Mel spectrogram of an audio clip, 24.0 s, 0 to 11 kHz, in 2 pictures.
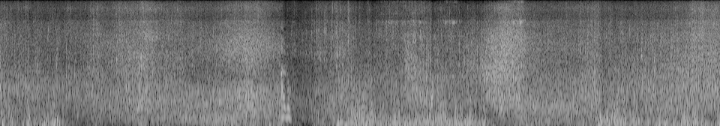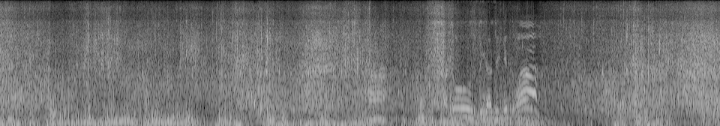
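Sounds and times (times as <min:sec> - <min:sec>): sea waves on shore: 0:00.0 - 0:24.0
wind buffeting microphone: 0:00.0 - 0:24.0.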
